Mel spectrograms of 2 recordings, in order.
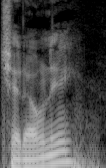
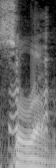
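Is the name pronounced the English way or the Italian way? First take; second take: Italian; English. First: The name is pronounced the Italian way. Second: The name is pronounced the English way. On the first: This is how it is said in Italy. "In Italy, it's it's truly pronounced like" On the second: This is the whitewashed everyday version. "I'll stick with"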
